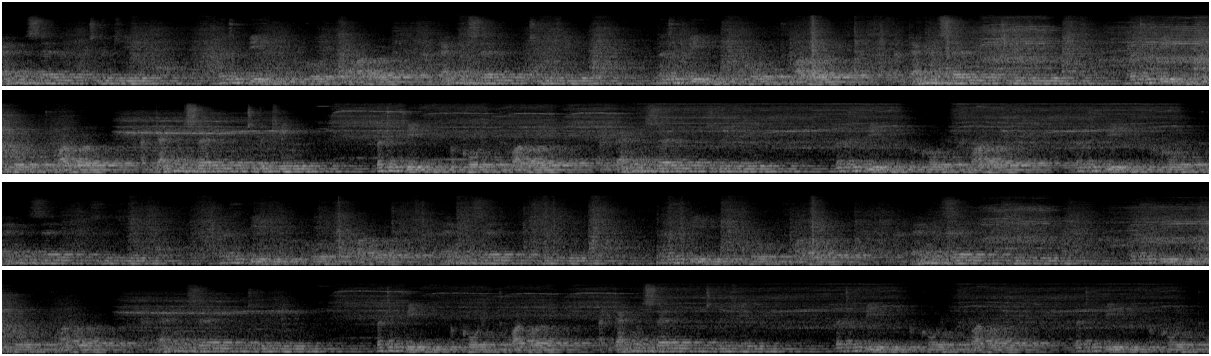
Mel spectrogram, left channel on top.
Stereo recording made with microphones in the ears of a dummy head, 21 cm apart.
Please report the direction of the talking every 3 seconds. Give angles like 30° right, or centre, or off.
80° left, 80° left, 70° left, 60° left, 40° left, 10° right, 60° right, 70° right.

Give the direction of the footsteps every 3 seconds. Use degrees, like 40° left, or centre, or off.
70° right, 60° right, 10° right, 50° left, 70° left, off, off, off.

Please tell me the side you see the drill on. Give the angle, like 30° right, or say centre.
10° left.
